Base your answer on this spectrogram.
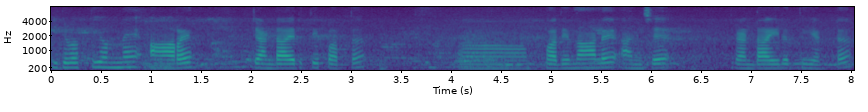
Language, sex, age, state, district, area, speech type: Malayalam, female, 30-45, Kerala, Alappuzha, rural, spontaneous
